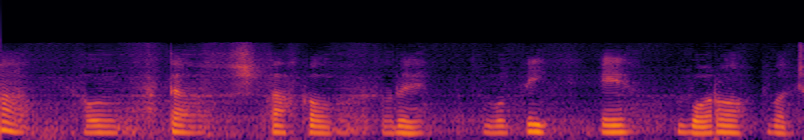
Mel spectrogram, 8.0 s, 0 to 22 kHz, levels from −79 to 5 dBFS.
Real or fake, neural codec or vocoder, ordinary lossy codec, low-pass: fake; codec, 16 kHz, about 1 kbps, DyCAST, with the encoder's durations; MP3, 64 kbps; 7.2 kHz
